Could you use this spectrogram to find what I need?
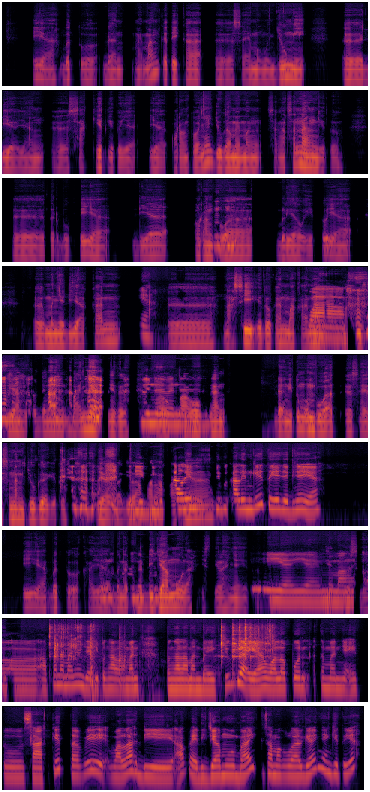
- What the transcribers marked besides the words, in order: other background noise; static; laugh; chuckle; distorted speech; tapping
- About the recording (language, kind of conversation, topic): Indonesian, podcast, Apa pengalaman perjalanan yang paling berkesan buat kamu?
- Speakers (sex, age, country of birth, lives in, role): female, 25-29, Indonesia, Indonesia, host; male, 30-34, Indonesia, Indonesia, guest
